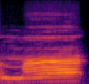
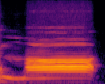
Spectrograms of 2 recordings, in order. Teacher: میم کو ہم ایک الف تک کھینچ کر پڑھیں گے کیونکہ یہاں الف مدہ ہو رہا ہے. میم کو ادا کرتے وقت ناک میں آواز نہیں جانی چاہیے، اس کو ماں اس طرح نہیں پڑھیں گے، اس کو پڑھیں گے ما.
